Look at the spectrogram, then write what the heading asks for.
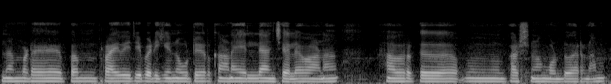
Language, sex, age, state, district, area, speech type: Malayalam, female, 45-60, Kerala, Kottayam, urban, spontaneous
